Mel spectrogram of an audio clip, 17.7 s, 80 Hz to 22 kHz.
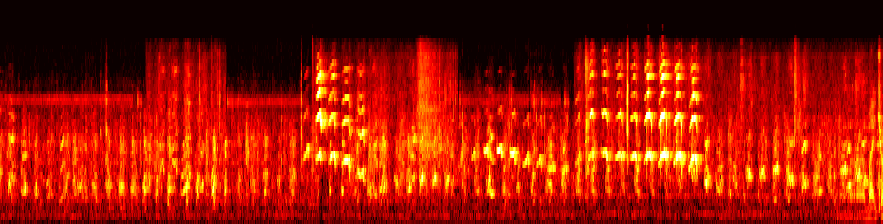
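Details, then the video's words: Three 13-day-old Belgian Shepherd puppies with eyes newly open, chirping together: dense rapid squeaky chirps and whimpers, some high bright rising notes, several pups overlapping continuously. "The Bomb Squad Chirping"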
